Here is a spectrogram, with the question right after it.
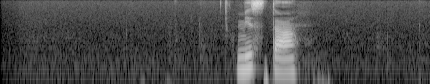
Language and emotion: Russian, neutral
